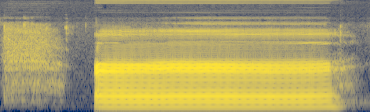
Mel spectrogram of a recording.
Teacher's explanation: this is the er sound that is just the the tongue curled back in the r position and making noise sound in your throat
